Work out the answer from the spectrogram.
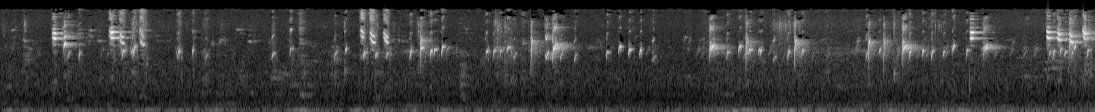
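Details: Goldfinch song given in brief, spaced bursts of sharp high twitters and chirps, separated by short silences, over a soft low hum that suggests indoors.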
